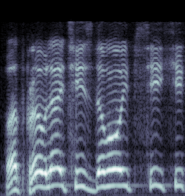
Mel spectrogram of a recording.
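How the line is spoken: Shouting. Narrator (Russian): кричал он

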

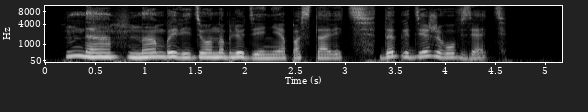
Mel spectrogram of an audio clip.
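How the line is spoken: Snorted. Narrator (Russian): Яспер хмыкнул

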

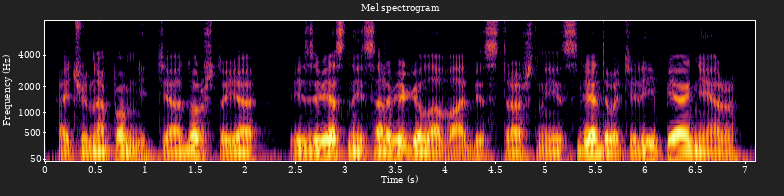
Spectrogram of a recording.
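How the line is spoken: Bored voice. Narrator (Russian): скучным голосом произнес Помпилио

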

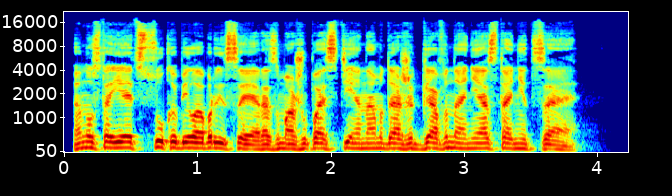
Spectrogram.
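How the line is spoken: Hysterical high falsetto scream. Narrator (Russian): стройный силуэт, истерично завопивший тонким фальцетом

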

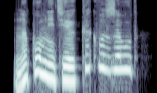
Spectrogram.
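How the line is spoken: Insinuating, ingratiating question. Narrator (Russian): вкрадчиво поинтересовался я

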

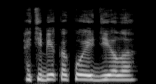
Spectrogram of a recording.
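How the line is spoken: Snapping retort. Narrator (Russian): огрызнулась Шура

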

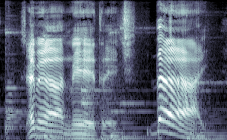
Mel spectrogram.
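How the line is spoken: Deep, eagerly pleading voice. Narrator (Russian): говорит басом Игнат Рябов, и в голосе его слышится страстное желание получить просимое

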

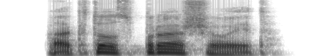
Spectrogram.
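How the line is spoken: Calm reply. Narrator (Russian): спокойно ответил я

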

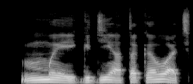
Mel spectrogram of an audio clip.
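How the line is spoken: Strained hiss. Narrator (Russian): прошипел я, с трудом сдерживаясь

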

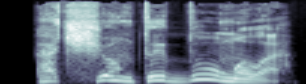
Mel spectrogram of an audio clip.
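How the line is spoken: Shouting in face. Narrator (Russian): прокричал он ей в лицо

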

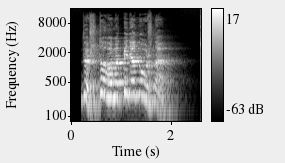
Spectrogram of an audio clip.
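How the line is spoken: Terrified near-sobbing shout. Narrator (Russian): Чуть ли не рыдая от ужаса, прокричал он

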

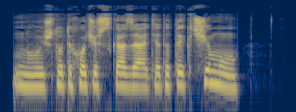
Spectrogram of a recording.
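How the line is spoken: Through clenched teeth. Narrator (Russian): Олег силой сжал челюсти и говорил почти сквозь зубы

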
